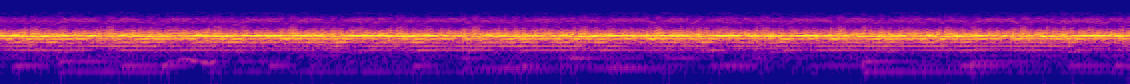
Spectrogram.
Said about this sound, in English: It will just continue to feed back into itself forever and eventually become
